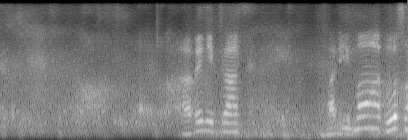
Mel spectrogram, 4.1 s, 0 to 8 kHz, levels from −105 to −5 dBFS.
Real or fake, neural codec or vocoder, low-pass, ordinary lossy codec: fake; codec, 24 kHz, 0.9 kbps, WavTokenizer, large speech release; 7.2 kHz; none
